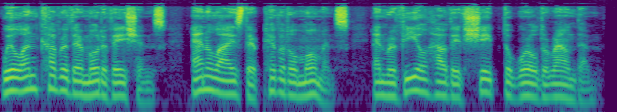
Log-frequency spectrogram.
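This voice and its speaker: Guy doing scripted video narration, lowish voice, really dry recording. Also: animated, normal speed, a little mellow, dry recording.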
